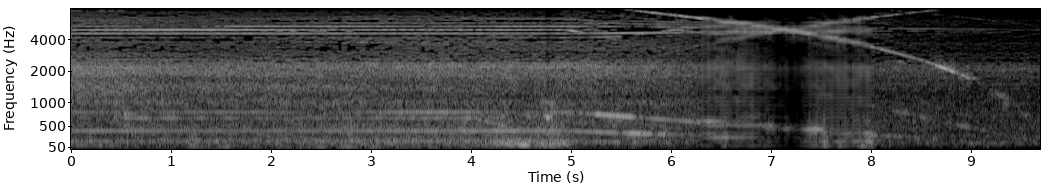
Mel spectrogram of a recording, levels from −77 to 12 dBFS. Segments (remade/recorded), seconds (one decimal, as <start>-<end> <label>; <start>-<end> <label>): 0.0-6.3 recorded; 6.3-8.0 remade; 8.0-9.7 recorded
